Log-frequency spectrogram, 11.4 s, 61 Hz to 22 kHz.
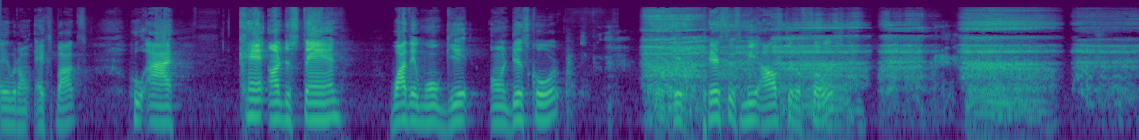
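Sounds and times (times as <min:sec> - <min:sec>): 
speech: 0:00.0 - 0:05.8, 0:06.4 - 0:08.9
loud breathing gasp: 0:06.3 - 0:11.3.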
